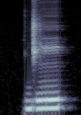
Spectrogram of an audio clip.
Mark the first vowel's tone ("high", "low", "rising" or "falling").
high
